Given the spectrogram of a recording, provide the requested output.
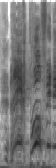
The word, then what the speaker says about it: Richthofen: Richthofen and Dr. Schuster continued It's actually pronounced Richthofen and Dr. Schuster!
